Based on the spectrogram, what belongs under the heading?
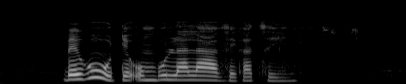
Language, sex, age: Swati, female, 21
